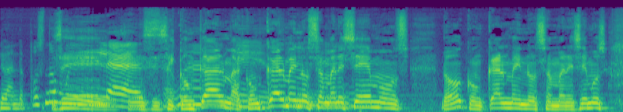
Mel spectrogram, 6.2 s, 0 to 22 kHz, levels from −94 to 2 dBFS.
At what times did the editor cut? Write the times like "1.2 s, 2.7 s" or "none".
none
